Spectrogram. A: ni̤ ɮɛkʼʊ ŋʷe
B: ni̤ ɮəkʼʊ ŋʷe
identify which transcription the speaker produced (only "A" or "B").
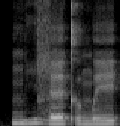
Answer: A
